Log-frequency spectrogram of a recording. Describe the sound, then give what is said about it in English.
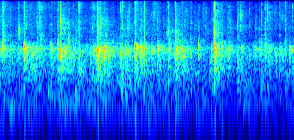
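An audience applauds steadily after a Bible reading, many hands clapping in a dense, crackling patter with scattered sharper claps, holding a fairly even loudness throughout with no voices. “It's good to give her a round of applause.”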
